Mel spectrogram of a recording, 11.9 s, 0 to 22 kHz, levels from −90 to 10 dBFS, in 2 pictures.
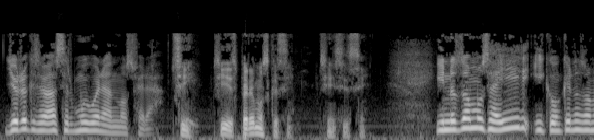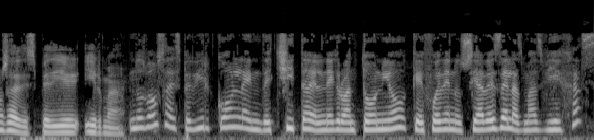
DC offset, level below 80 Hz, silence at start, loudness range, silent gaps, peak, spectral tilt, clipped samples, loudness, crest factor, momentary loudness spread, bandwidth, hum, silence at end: under 0.1%; -46 dBFS; 0.05 s; 5 LU; none; -2 dBFS; -5.5 dB/octave; under 0.1%; -20 LUFS; 18 dB; 15 LU; 9.6 kHz; none; 0 s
